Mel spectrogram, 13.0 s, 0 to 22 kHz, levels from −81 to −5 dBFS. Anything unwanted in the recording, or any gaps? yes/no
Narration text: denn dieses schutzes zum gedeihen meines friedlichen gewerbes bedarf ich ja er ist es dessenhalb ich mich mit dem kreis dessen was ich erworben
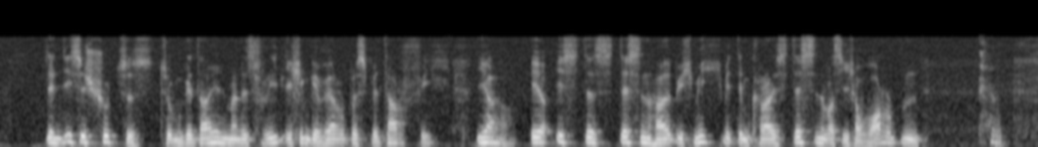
yes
